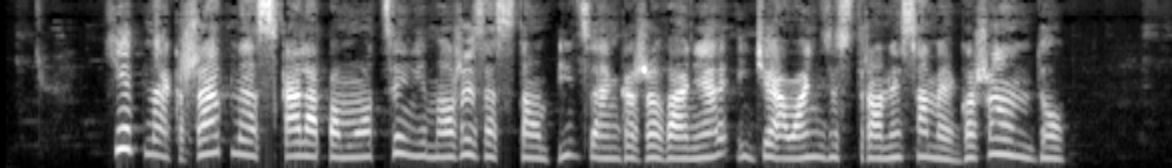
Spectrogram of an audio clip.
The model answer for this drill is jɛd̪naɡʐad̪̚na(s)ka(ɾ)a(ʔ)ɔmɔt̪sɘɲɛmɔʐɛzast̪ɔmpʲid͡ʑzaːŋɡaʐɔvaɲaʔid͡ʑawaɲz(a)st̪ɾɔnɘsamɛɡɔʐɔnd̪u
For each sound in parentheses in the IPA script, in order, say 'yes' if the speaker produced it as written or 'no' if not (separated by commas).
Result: yes, no, no, no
